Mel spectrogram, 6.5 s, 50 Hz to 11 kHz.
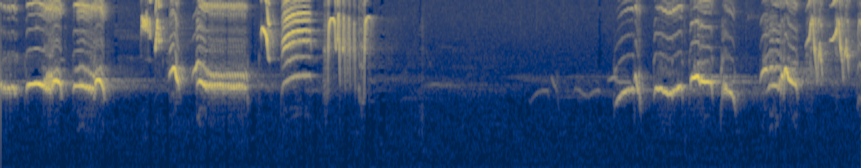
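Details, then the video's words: A background blackbird singing in Liepāja, Latvia, in May 2024 gives two bursts of song: low, mellow fluted warbles breaking into squeaky, high twittering, separated by about a second of quiet. "Fona balss: MELNAIS MEŽA STRAZDS"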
